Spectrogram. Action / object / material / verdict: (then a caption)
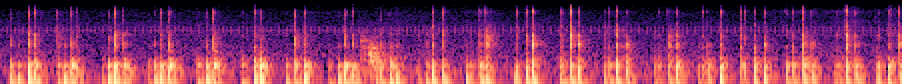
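tap / rubber flip-flop footbed / rubber / none. Long nails tap quickly on the white rubber footbed of a flip-flop with a red strap. The result is a steady run of soft, dull taps with deep low thumps and brief bright clicks, each dying away almost at once. A faint scratchy sweep is heard near the middle.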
